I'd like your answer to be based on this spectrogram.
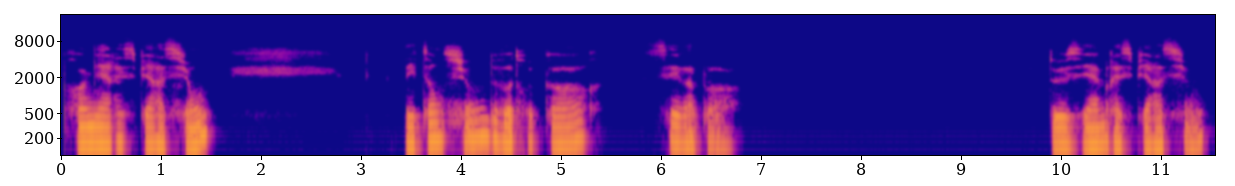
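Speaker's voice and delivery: calm, unhurried yoga nidra guidance with long pauses; guided meditation. Acted. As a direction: guide them gently into relaxation, phrase by phrase. (voix posée de méditation guidée, avec de longues pauses)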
